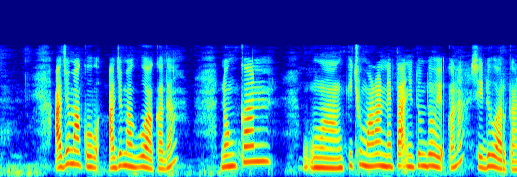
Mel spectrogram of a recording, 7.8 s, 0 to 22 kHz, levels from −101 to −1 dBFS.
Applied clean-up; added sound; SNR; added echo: none; none; none; none.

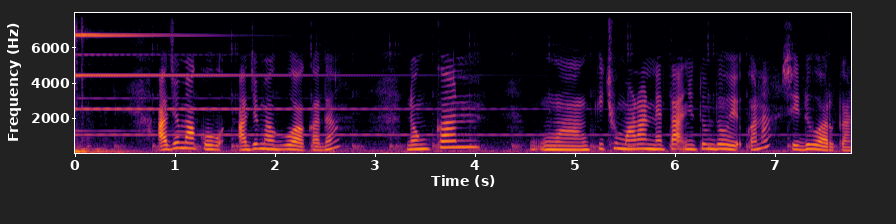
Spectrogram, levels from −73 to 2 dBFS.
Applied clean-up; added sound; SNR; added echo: none; Clock; 11 dB; none.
